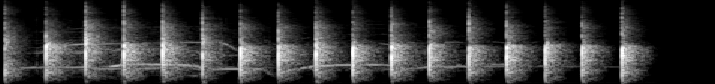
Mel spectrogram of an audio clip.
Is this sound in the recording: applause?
yes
